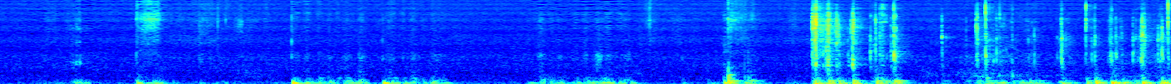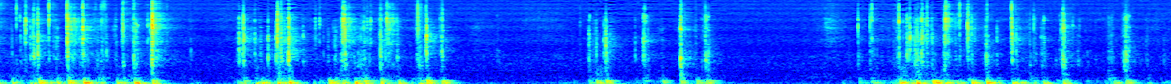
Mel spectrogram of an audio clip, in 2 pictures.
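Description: Keys clatter as someone types quickly on a keyboard.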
